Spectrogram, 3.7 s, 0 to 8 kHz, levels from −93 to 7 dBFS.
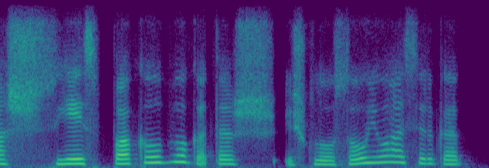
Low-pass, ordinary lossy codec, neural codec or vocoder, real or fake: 7.2 kHz; Opus, 16 kbps; codec, 16 kHz, about 1 kbps, DyCAST, with the encoder's durations; fake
